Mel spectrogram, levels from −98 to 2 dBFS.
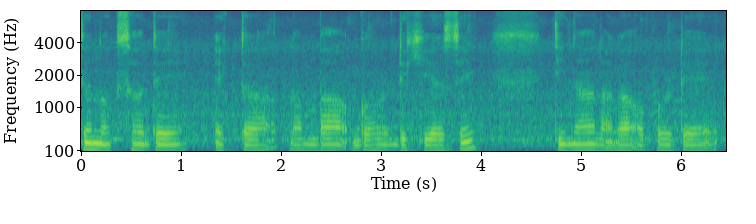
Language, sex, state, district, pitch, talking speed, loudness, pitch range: Nagamese, female, Nagaland, Dimapur, 115 Hz, 100 wpm, -20 LUFS, 115-120 Hz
